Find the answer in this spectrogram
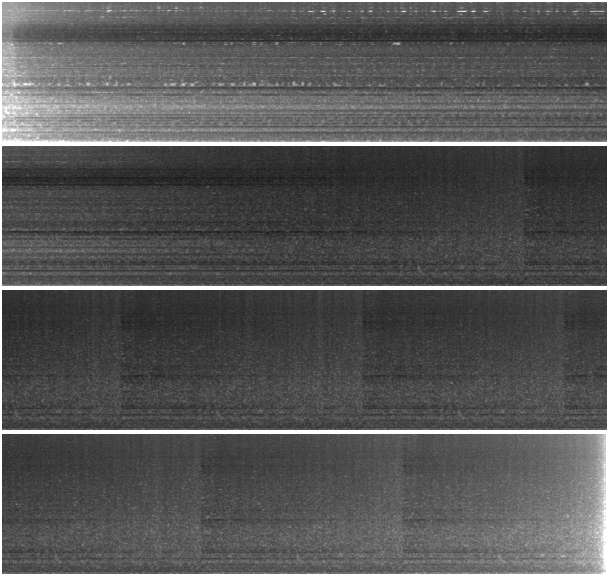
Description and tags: The Most Terrifyingly Traumatic Noise Stockpile to Ever Exist
loud, implosion, blast, noise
